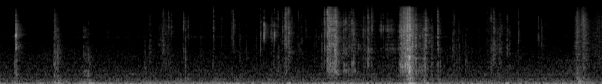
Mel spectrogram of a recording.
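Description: Football trading cards being slid and flicked against one another as a stack is sorted by hand: a string of short swishes and snaps, the loudest about three and four seconds in.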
